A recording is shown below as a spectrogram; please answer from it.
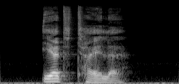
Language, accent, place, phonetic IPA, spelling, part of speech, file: German, Germany, Berlin, [ˈeːɐ̯tˌtaɪ̯lə], Erdteile, noun, De-Erdteile.ogg
- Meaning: nominative/accusative/genitive plural of Erdteil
